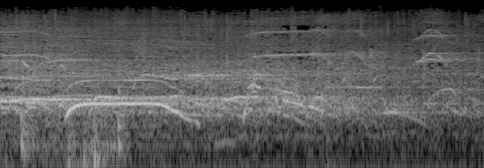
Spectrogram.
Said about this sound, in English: All right, here we go. One more time, people. Now the whole damn bus is cheering.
